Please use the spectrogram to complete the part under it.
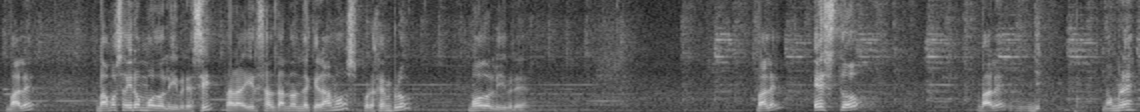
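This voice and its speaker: Speaking with a Spanish accent, a lecturer from Spain runs an informal masterclass at a university and constantly checks in with "¿vale?". His voice is on the high side, with a slightly mellow quality.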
